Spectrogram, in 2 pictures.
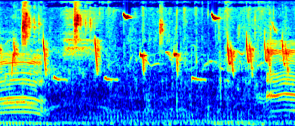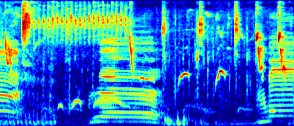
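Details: Herd of tame cattle walking a village road in the morning toward the pen; several drawn-out, loud moos about every two to three seconds, overlapping at times, with bright bird chirps and tweets scattered throughout.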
